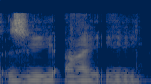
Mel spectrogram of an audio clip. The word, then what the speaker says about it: Ziesenis: I never know how to say her last name. It's Ziesenis. Beth Ziesnes.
